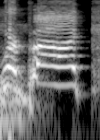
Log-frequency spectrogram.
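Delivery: excited shout. Real, not acted. Cheering return of the show.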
